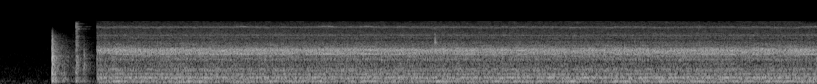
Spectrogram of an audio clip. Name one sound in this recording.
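A stand mixer whirs steadily.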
